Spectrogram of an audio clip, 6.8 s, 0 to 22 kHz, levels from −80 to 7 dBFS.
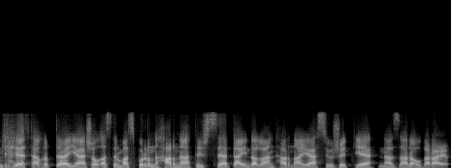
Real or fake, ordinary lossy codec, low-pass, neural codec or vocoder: fake; none; 7.2 kHz; codec, 16 kHz, 0.7 kbps, FocalCodec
